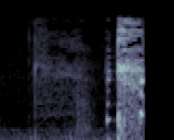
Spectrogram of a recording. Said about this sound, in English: Excuse me, got this cough, bear with me.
